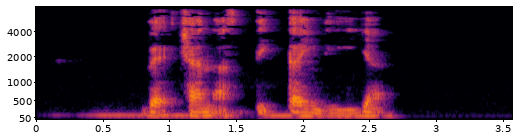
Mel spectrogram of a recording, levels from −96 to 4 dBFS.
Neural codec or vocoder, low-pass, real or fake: none; 7.2 kHz; real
